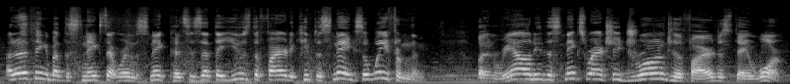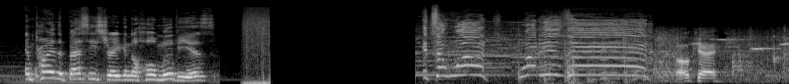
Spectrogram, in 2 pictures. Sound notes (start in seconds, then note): 10.3 static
